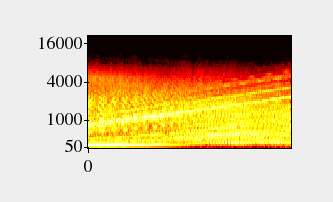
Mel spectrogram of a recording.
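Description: Electronic dance music build-up with no beat: a synth riser climbs steadily in pitch over a rushing white-noise sweep. A low held bass note fades out about halfway through.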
